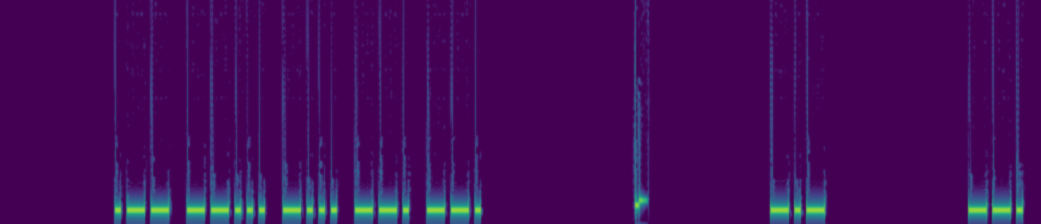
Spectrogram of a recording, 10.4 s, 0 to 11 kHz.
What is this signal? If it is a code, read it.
Morse code, heard as a keyed tone, about 20 wpm, spaced as for 13 wpm, 700 Hz. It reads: W7BGG KG
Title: USA Call Signs - 5 Characters - 8x Character Spacing - 20wpm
